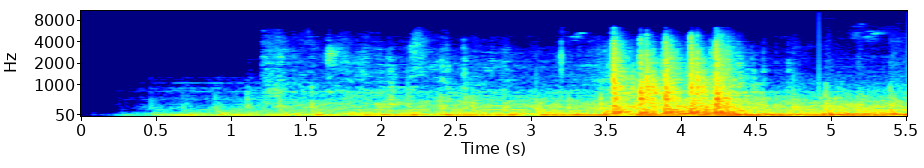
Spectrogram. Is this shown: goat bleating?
no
